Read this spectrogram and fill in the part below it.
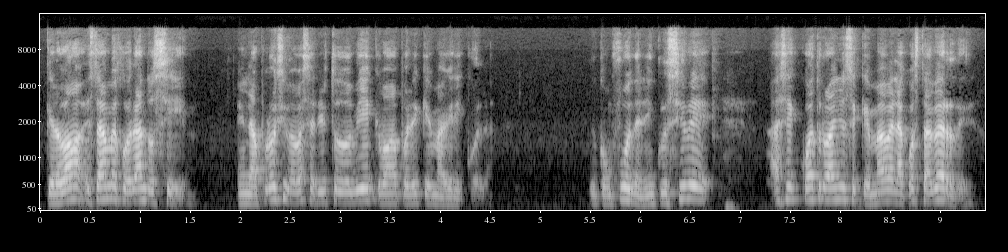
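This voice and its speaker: A woman's voice: medium pitch, a little fast, sharp tone. A woman with a Peruvian accent lectures informally to students. She restates key phrases to drive them home and often closes a thought with a brief tag question. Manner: repeats phrases for emphasis, uses tag questions. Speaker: engineer giving a training lecture.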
